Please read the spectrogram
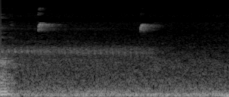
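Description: Two short, high chirps from a small bird, about a second apart, over faint outdoor background noise.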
